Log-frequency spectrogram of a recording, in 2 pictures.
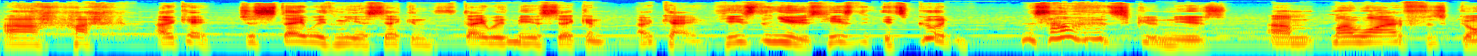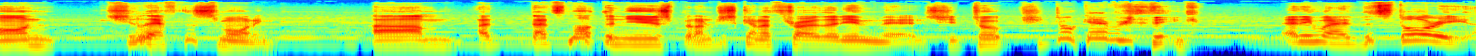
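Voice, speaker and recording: A man's voice: a little high, sing-song, normal speed, creaky, bright, forceful tone, faint music behind. A man playing a flustered, rambling town crier who keeps oversharing about his wife leaving. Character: flustered middle-aged male town crier, abandoned husband. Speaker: game master voicing a townsperson. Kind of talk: improvised tabletop roleplay.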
